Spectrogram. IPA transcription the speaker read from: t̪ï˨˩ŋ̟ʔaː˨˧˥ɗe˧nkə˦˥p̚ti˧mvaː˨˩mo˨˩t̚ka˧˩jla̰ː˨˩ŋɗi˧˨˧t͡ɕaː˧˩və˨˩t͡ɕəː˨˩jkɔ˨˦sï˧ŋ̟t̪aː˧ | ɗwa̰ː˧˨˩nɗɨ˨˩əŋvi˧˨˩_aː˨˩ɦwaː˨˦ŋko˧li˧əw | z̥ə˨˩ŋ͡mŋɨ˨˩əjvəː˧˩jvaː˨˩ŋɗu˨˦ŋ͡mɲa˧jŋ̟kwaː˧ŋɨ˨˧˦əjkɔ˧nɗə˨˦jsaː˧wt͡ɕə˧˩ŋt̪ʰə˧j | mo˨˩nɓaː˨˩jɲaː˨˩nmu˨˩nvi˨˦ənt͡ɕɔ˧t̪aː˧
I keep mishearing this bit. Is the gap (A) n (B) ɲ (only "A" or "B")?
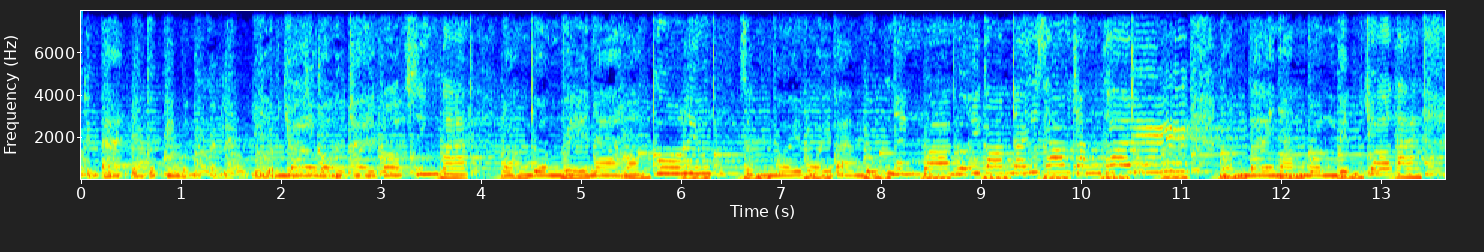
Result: A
